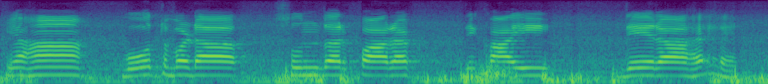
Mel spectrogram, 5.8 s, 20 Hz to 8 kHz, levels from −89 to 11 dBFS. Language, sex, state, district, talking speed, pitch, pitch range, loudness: Hindi, female, Haryana, Charkhi Dadri, 95 wpm, 235 Hz, 230-240 Hz, -13 LUFS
